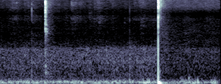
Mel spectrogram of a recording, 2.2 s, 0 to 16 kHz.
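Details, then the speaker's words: Parmak Mark 5 electric fence charger from an estate sale, tested plugged in with a screwdriver: sharp spark snaps about once a second jumping at least an eighth inch, indicating normal, strong output. "see if we can. It jumps a pretty good spark. Probably at least an eighth inch."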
